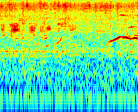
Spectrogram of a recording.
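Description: Low, steady engine rumble of cars cruising slowly past, a lowered Chevrolet pickup and then a Corvette, under crowd voices.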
